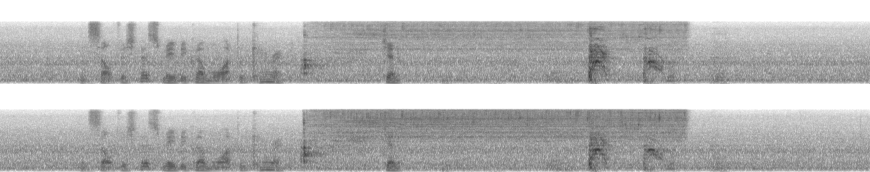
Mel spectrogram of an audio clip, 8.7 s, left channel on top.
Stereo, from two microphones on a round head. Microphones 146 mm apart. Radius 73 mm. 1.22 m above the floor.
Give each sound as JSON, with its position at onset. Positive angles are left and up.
{"t": 0.8, "sound": "a man speaking", "side_deg": 30, "distance_m": 0.6}
{"t": 3.0, "sound": "a running tap", "side_deg": -60, "distance_m": 0.6}
{"t": 5.9, "sound": "a cough", "side_deg": 45, "distance_m": 0.7}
